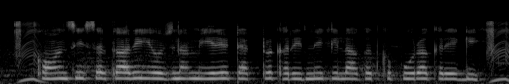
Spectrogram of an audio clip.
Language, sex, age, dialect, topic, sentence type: Hindi, female, 25-30, Awadhi Bundeli, agriculture, question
